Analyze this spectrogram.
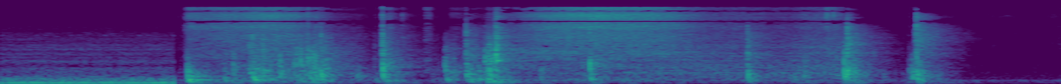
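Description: Low rumble of a car cabin on the move, cut off about a second in. Then a paper shopping bag is handled, rustling and crinkling with sharp crackles, and it goes quiet near the end.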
